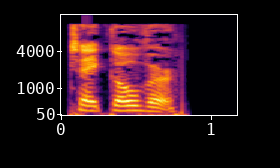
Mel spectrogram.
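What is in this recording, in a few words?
"take over" verb, American English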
